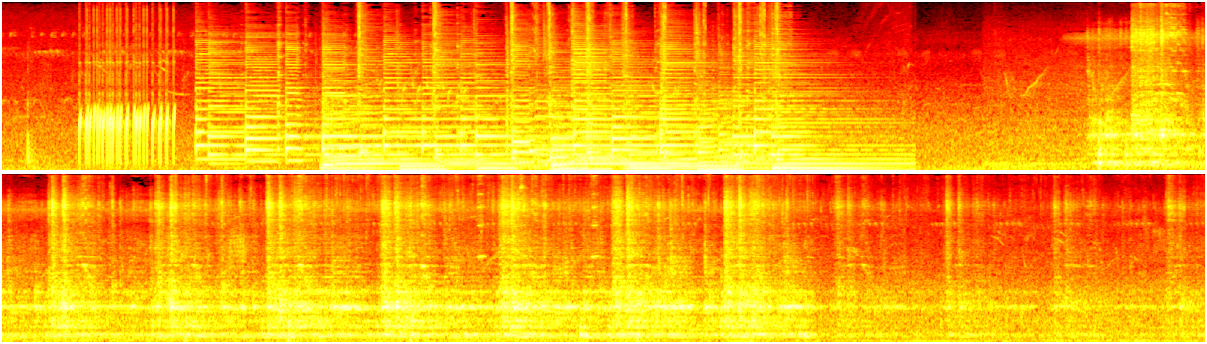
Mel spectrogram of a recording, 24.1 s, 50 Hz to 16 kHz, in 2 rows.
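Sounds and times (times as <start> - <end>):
water pump motor whining: 10.4 - 24.0.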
